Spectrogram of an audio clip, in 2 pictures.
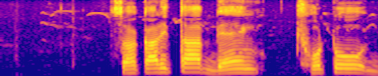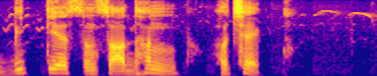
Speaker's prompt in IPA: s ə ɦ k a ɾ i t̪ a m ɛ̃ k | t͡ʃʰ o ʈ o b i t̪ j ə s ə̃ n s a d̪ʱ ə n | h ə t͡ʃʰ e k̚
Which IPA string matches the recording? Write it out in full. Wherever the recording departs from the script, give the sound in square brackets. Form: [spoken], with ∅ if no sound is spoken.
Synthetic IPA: s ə ɦ k a ɾ i t̪ a [b] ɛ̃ k | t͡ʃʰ o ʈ o b i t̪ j ə s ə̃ n s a d̪ʱ ə n | h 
